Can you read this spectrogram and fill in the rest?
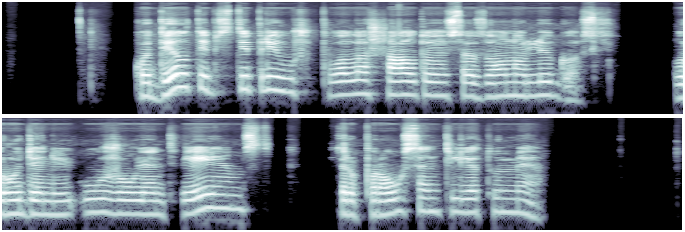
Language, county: Lithuanian, Telšiai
